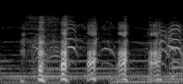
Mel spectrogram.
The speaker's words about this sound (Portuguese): Tem umas garças no fundo, olha lá. Opa, Gaivotas.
